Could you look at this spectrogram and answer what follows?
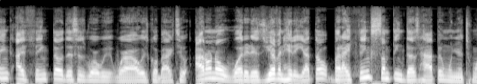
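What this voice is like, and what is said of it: Usual voice. Nothing is said of it.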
